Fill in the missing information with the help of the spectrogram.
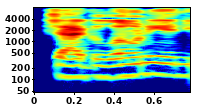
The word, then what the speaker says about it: Jagiellonian: Jonathan taught modern Hebrew at Krakow's, uh, forgive me if I'm mis- mispronouncing it, Jagiellonian University.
